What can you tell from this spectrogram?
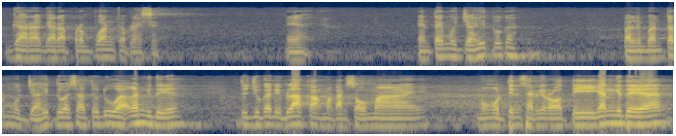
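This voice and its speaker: A man preaching a storytelling sermon, animated and dropping slangy jokes between tales. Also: on the low side, a little hiss or hum. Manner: animated, joking asides in slang. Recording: reverberant hall.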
